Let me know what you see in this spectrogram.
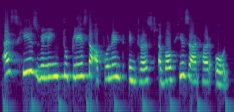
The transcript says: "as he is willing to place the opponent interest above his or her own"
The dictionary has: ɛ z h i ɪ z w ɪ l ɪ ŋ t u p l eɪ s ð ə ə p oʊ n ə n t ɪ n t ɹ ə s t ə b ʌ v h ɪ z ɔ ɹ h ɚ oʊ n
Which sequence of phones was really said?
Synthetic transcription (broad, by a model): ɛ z h i ɪ z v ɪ l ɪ ŋ t u p l eɪ s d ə ə p oʊ n ə n t ɪ n t ɹ ə s t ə b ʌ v h ɪ z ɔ ɹ h ɚ oʊ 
